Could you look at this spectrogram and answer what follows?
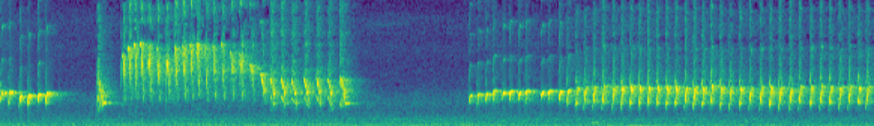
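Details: Pampered caged cucak ranting singing hard: a brief trill, a sharp click, a high descending rattle that steps lower, a silent gap, then a long rapid buzzy trill held steady.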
